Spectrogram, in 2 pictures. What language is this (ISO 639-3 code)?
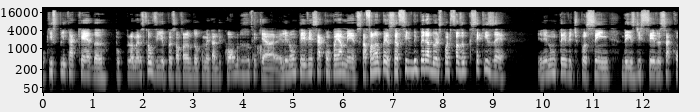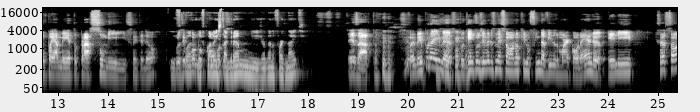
por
